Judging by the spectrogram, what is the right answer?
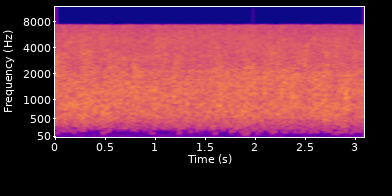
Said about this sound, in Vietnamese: Một tràng pháo tay thật lớn để chúng ta tạ ơn Chúa, thưa anh chị em.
